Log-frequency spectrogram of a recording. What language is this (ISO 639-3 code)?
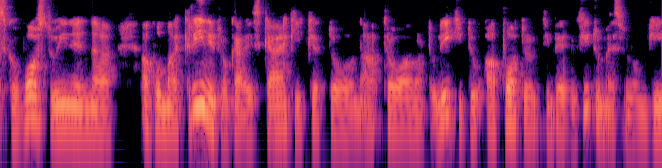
ell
